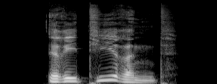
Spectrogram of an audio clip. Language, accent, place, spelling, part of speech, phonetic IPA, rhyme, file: German, Germany, Berlin, irritierend, verb, [ɪʁiˈtiːʁənt], -iːʁənt, De-irritierend.ogg
- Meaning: present participle of irritieren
